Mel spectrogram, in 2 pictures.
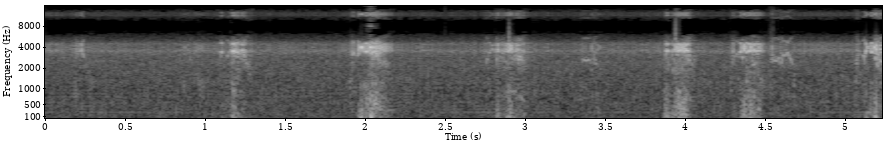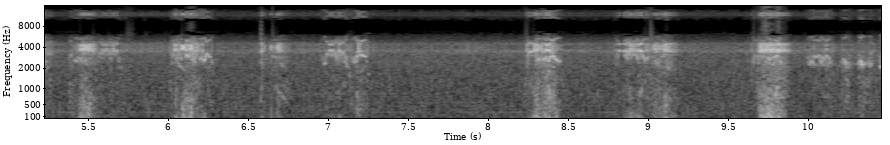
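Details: Hungarian black storks being fed at their nest on 5 May 2019, 17:02: rapid rasping, wheezy bursts come in uneven runs, often two or three close together, with a constant low hiss behind them.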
